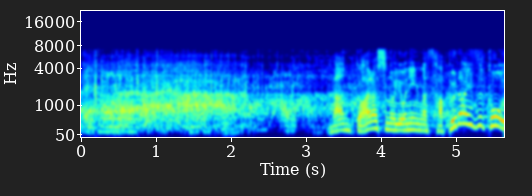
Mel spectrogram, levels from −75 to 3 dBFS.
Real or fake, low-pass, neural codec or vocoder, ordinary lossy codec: fake; 7.2 kHz; codec, 16 kHz, 4.8 kbps, FACodec; none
